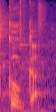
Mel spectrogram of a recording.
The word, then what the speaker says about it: Coocaa: Yes, it's written as Coocaa, but it's pronounced as Coocaa.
